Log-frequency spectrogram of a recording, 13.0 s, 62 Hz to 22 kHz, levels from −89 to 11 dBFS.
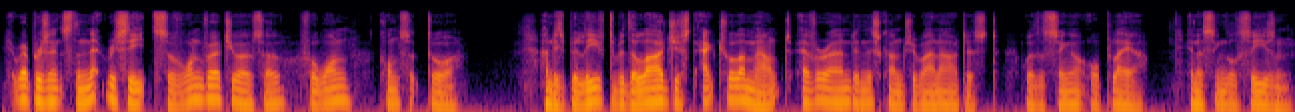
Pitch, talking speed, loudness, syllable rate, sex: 95 Hz, 170 wpm, -20 LUFS, 5.4 syllables/s, male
